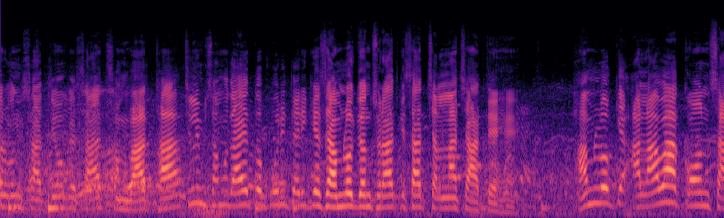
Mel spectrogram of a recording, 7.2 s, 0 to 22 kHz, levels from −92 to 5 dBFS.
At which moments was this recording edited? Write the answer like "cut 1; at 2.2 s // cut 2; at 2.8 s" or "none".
cut 1; at 1.9 s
